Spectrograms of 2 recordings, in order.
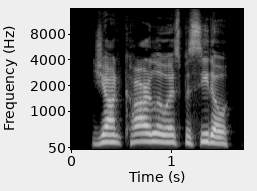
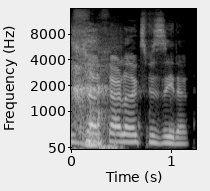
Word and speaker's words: Giancarlo Esposito: And this one has Giancarlo Esposito. I said his name right. I actually practiced that freaking name. As Giancarlo Esposito.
